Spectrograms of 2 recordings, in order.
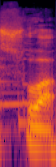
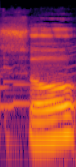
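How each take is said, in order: First: The syllable is said as 'swa' with a glide. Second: The syllable is said as a rounded 'so'. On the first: The speaker calls it right. "ആ ഉച്ചാരണം ശരിക്കും പിടിക്കണം" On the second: The speaker calls it wrong. "സോ അല്ല"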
